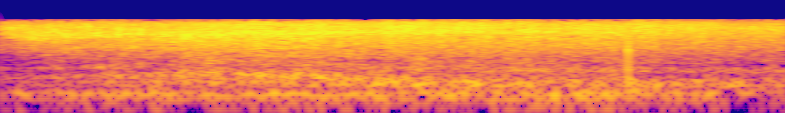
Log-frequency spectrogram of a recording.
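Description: An effervescent Alka-Seltzer antacid tablet fizzes in water, a steady, dense crackling hiss that holds at an even loudness for the whole stretch, with no voices over it.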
